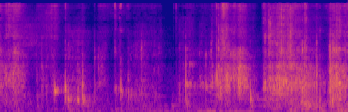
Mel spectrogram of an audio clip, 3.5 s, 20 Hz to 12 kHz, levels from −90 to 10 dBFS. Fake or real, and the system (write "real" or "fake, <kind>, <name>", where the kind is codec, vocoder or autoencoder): fake, codec, SNAC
